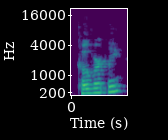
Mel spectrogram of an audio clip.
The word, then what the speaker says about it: covertly: o too long and then when you have covertly then you have a little more length for your o probably covertly but still stress on the vert syllable overtly covertly um yeah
